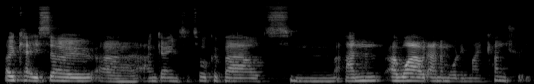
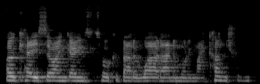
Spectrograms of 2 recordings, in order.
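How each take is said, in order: First: Short pauses and fillers separate each phrase. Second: The sentence runs on without pauses between phrases.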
